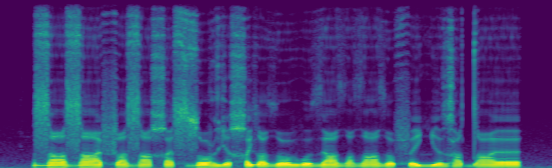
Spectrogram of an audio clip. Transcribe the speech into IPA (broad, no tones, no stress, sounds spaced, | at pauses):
zˤ i zˤ æ f i zˤ æ χ ɜ s zˤ u ɣ i χ ə lʲ u ðˤ u β o ð ɜ ðˤ ə ðˤ æ ðˤ ʉ f ɛ ʎ ə ɣ u dˤ ɜ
